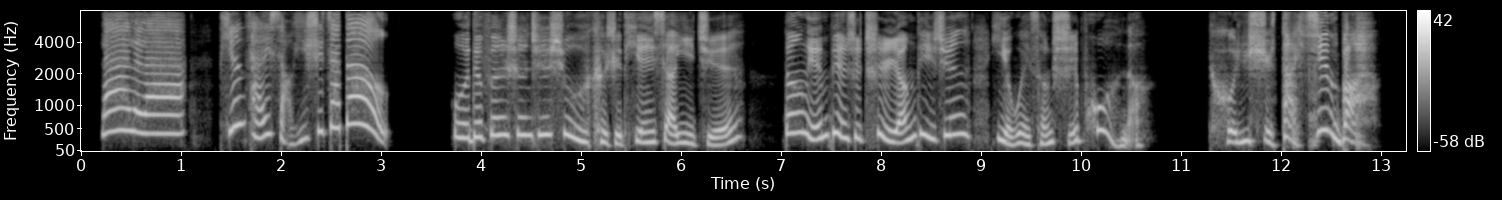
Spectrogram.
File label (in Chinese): 女 角色 不同年龄性格女音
